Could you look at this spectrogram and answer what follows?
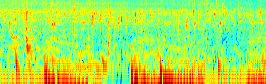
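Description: Garlic frying in oil for a fish pulao, a steady, dense sizzle that holds at an even level throughout with no talking.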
